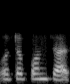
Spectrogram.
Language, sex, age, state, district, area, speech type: Bengali, female, 45-60, West Bengal, Alipurduar, rural, conversation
